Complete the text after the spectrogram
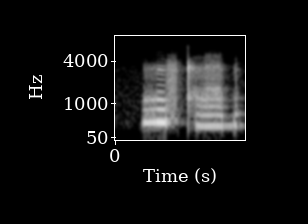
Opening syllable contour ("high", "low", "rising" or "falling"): high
